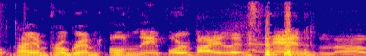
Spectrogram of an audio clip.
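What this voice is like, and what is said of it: Flat monotone robot voice. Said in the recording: “monotone? ... The monotone monodrone?”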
